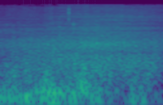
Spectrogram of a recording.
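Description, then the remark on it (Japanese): Sea waves rolling and breaking on a shore in an autumn wind, a steady low rumbling wash with wind noise buffeting the microphone, continuous, no voices. “白い歯をむき出して大波小波を僕にぶっつける僕は帰るとすぐに誰も慰めてくれないので海に慰めてもらいにやってきた海は実に優しく僕を抱いてくれた”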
